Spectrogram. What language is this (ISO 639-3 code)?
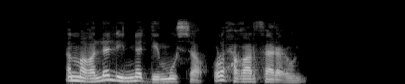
kab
